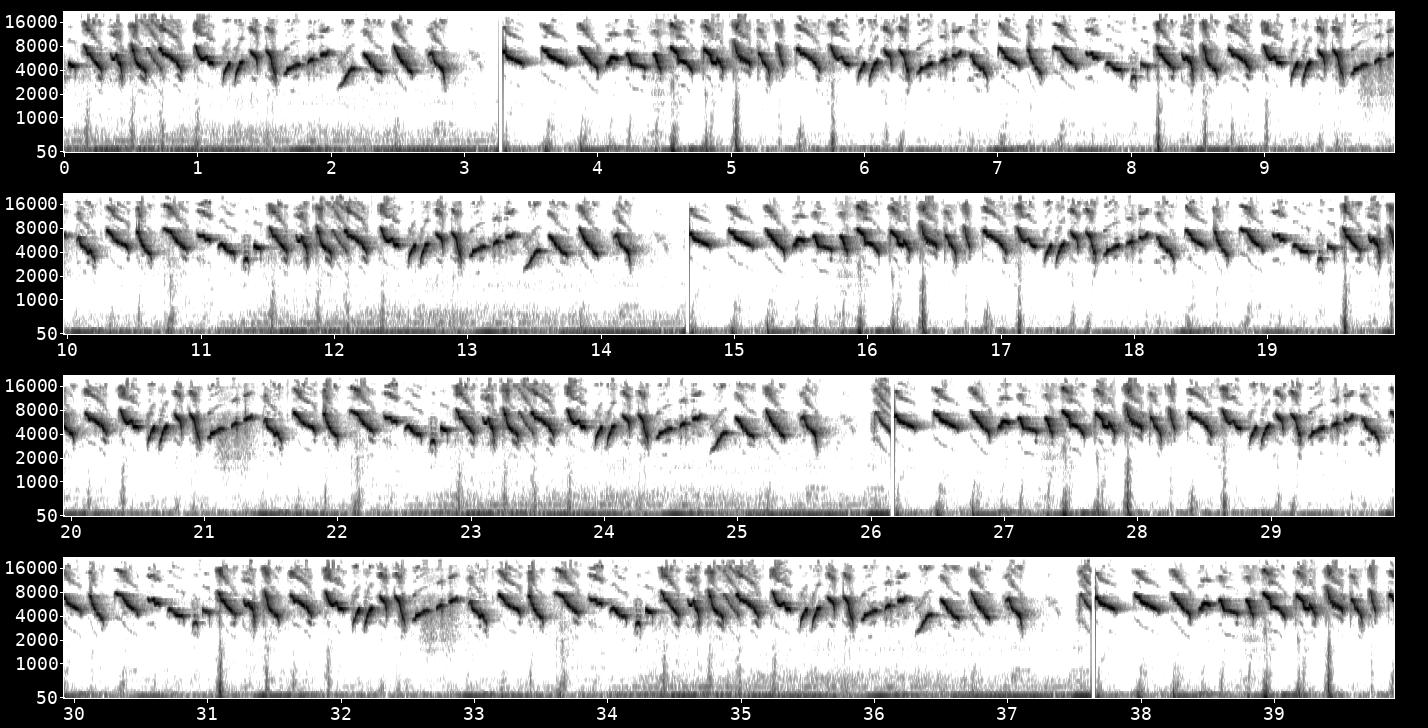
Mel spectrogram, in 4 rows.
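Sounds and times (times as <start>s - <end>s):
bird singing high slurred notes: 0.0s - 39.9s.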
